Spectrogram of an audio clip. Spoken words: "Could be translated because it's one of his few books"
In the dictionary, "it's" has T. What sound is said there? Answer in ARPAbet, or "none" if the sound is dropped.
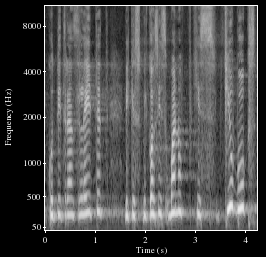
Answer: S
